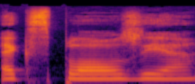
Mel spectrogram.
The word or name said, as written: explózia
